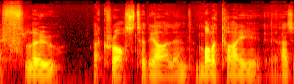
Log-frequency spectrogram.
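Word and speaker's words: Molokai: And I flew across to the island, Molakai as it's pronounced, to Oahu is the swim.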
